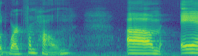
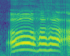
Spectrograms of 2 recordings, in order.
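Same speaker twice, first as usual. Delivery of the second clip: awkward laugh; 12 semitones higher, 7 dB louder than usual. Retold or imitated. Coworker's awkward laugh retold.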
